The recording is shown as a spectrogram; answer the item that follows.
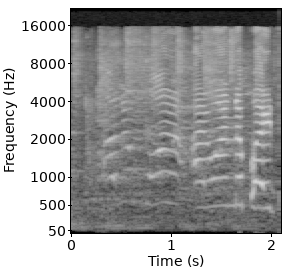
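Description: A young child's voice answering quietly and unclearly, over background music and the sound of children playing.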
